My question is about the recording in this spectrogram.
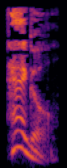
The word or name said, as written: haggle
